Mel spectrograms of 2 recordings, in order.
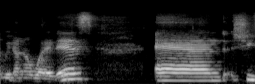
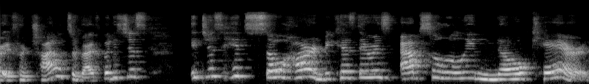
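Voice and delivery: ordinary talk, nothing marked

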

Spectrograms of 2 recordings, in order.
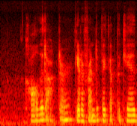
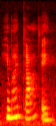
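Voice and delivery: sobbing; 7 semitones higher, slower than usual. Retold or imitated. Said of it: "I sob".

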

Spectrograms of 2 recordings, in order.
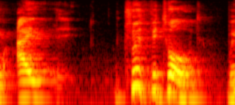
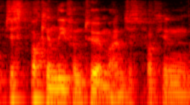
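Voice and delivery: dismissive mutter; 10 semitones lower, 14 dB quieter than usual. Retold or imitated. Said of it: "me or you may go".

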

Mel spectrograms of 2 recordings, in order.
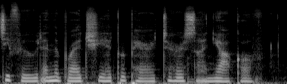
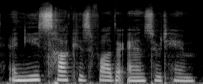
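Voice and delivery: ordinary delivery

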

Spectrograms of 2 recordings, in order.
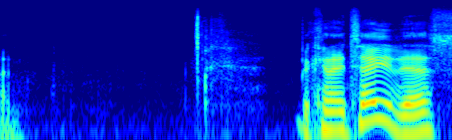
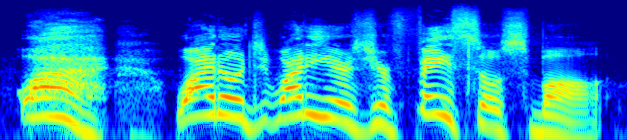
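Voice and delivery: high, loud hammed-up rebuke; mock scolding; 8 semitones higher, 5 dB louder than usual. Imagined Jesus berating his followers, mock scolding. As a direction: scold as if wagging a finger. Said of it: "I don't believe Jesus was shaking his finger".

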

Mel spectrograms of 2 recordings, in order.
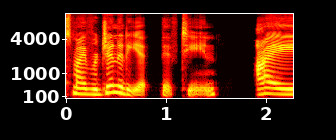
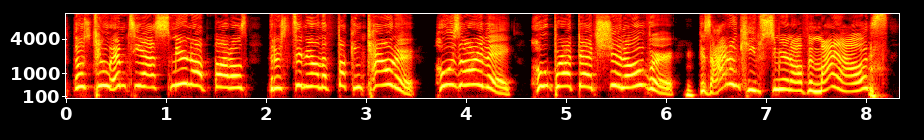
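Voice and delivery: high-pitched, indignant retold rant; losing it; 11 semitones higher than usual. Mom grilling her son about Smirnoff bottles, retold losing it. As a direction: grill them in a raised, high voice. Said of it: "I lost my shit".

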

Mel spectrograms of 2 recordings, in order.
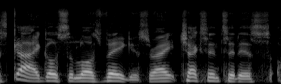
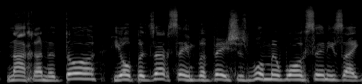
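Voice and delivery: ordinary talk, nothing marked

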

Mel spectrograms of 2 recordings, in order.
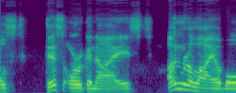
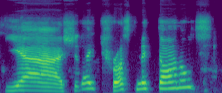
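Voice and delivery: doubtful LeBron James; 6 semitones higher than usual. Retold or imitated. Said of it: "it's like".

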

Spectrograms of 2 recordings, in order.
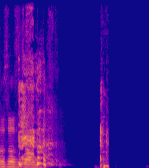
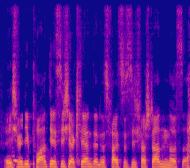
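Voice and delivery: ordinary talk

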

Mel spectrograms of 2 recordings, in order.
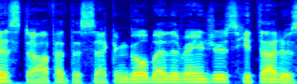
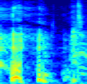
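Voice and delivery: high laugh; 13 semitones higher than usual. Real, not acted. Laughing at the scene.

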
